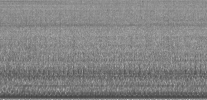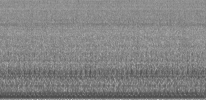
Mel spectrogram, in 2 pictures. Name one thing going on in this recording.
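Tyres rumble along a runway.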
